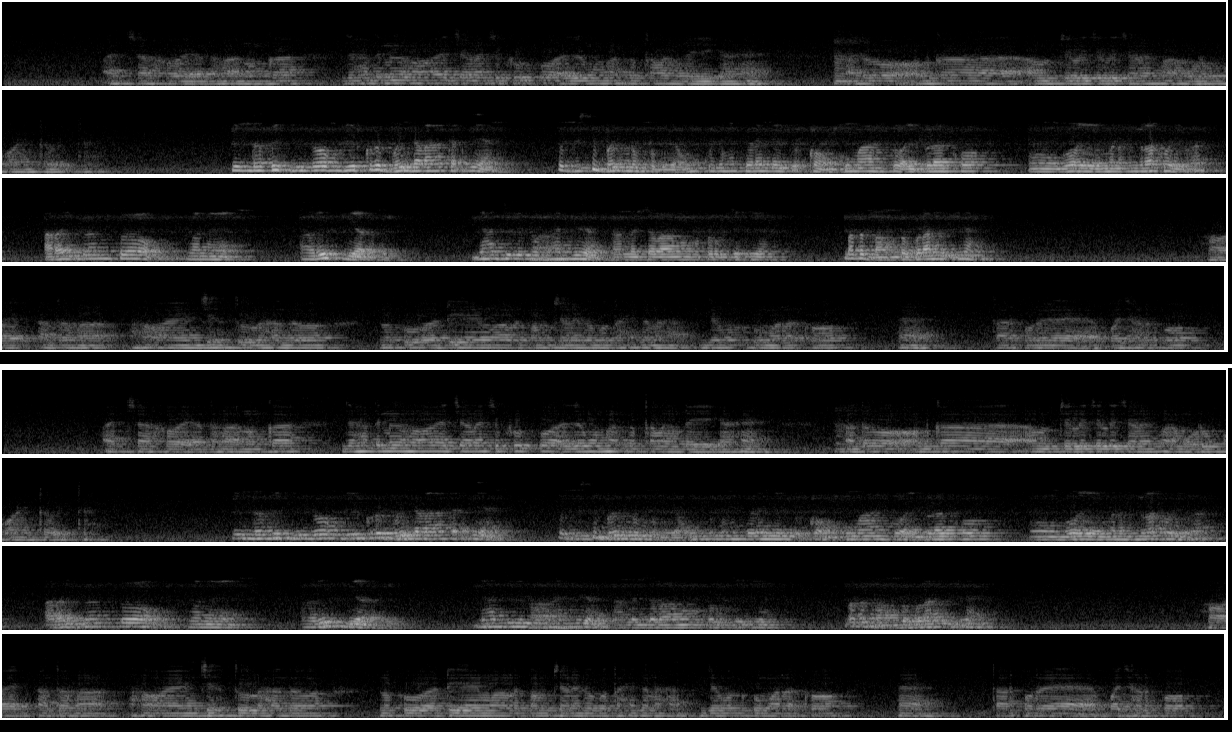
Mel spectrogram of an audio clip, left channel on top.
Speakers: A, on the right; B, on the left.
A: ᱟᱪᱪᱷᱟ ᱦᱳᱭ ᱟᱫᱚ ᱦᱟᱸᱜ ᱱᱚᱝᱠᱟ ᱡᱟᱦᱟᱸ ᱛᱤᱱᱟᱹᱜ ᱱᱚᱜᱼᱚᱭ ᱪᱮᱸᱬᱮ ᱪᱩᱯᱨᱩᱫ ᱠᱚᱣᱟᱜ ᱡᱮᱢᱚᱱ ᱦᱟᱸᱜ ᱠᱟᱛᱷᱟ ᱞᱟᱝ ᱞᱟᱹᱭᱮᱜᱼᱟ ᱦᱮᱸ
B: ᱦᱮᱸ
A: ᱟᱫᱚ ᱚᱱᱠᱟ ᱟᱢ ᱪᱤᱹᱞᱤ ᱪᱤᱹᱞᱤ ᱪᱮᱸᱬᱮ ᱠᱚ ᱦᱟᱸᱜ ᱮᱢ ᱩᱨᱩᱢ ᱠᱚᱣᱟ ᱱᱤᱛ ᱫᱷᱟᱹᱵᱤᱡ ᱛᱮ
B: ᱱᱤᱛ ᱫᱷᱟᱹᱵᱤᱡ ᱤᱧ ᱫᱚ ᱵᱤᱨ ᱠᱚᱨᱮ ᱵᱟᱹᱧ ᱫᱟᱬᱟ ᱟᱠᱟᱫ ᱜᱮᱭᱟ᱾ ᱛᱚ ᱵᱮᱥᱤ ᱵᱟᱹᱧ ᱩᱨᱩᱢ ᱠᱚ ᱜᱮᱭᱟ ᱩᱱᱠᱩ ᱡᱟᱦᱟᱸᱭ ᱪᱮᱸᱬᱮᱧ ᱞᱟᱹᱭ ᱠᱮᱫ ᱠᱚᱣᱟ ᱩᱱᱠᱩ ᱢᱟ ᱦᱤᱛᱩ ᱟᱹᱭᱩᱵ ᱵᱮᱲᱟ ᱠᱚ ᱜᱚᱡ ᱢᱟᱱᱮ ᱥᱮᱸᱫᱽᱨᱟ ᱠᱚ ᱦᱩᱭᱩᱜᱼᱟ ᱟᱨ ᱟᱹᱭᱩᱵ ᱵᱮᱲᱟ ᱢᱚᱛᱚ ᱢᱟᱱᱮ ᱨᱤᱠᱥ ᱜᱮᱭᱟ ᱠᱟᱹᱴᱤᱡ ᱡᱟᱦᱟᱱ ᱪᱤᱞᱤ
A: ᱦᱳᱭ
B: ᱠᱚ ᱛᱟᱦᱮᱱ ᱜᱮᱭᱟ᱾ ᱛᱟᱦᱚᱞᱮ ᱪᱟᱞᱟᱣ ᱢᱟ ᱵᱚᱛᱚᱨ ᱵᱩᱡᱷᱟᱹᱜ ᱜᱮᱭᱟ ᱚᱱᱟᱛᱮ ᱵᱟᱝ ᱩᱰᱩᱜ ᱵᱟᱲᱟ ᱦᱩᱭᱩᱜ ᱜᱮᱭᱟ᱾
A: ᱦᱳᱭ ᱟᱫᱚ ᱦᱟᱸᱜ ᱦᱚᱜᱼᱚᱭ ᱡᱮᱦᱮᱛᱩ ᱞᱟᱦᱟ ᱫᱚ ᱱᱩᱠᱩ ᱟᱹᱰᱤ ᱟᱭᱢᱟ ᱞᱮᱠᱟᱱ ᱪᱮᱸᱬᱮ ᱠᱚᱠᱚ ᱛᱟᱦᱮᱸ ᱠᱟᱱᱟ ᱦᱟᱸᱜ ᱡᱮᱢᱚᱱ ᱱᱩᱠᱩ ᱢᱟᱨᱟᱜ ᱠᱚ᱾ ᱦᱮᱸ, ᱛᱟᱨᱯᱚᱨᱮ ᱯᱟᱡᱷᱟᱲ ᱠᱚ,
